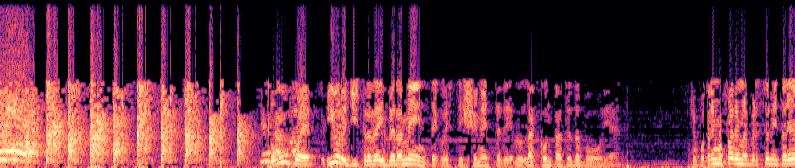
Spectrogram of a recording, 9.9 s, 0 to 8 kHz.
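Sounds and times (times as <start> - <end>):
steady rhythmic hand clapping: 0.3 - 3.6
speech: 3.4 - 8.0, 8.6 - 9.9.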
